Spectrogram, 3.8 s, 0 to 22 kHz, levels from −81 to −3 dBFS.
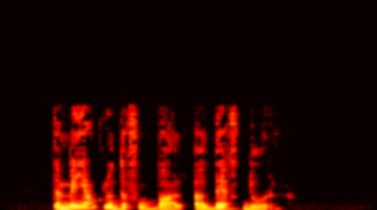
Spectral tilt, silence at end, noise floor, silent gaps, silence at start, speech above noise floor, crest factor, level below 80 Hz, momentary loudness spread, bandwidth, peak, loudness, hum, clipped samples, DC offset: -6 dB/octave; 1 s; -71 dBFS; none; 0.55 s; 51 dB; 16 dB; -72 dBFS; 12 LU; 11.5 kHz; -6 dBFS; -21 LUFS; none; under 0.1%; under 0.1%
